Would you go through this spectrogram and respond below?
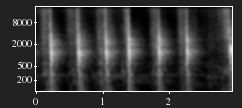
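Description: Washed cabbage is sliced on a board for sauerkraut, seven crisp, close knife chops landing in an even rhythm about every half second with no talk.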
